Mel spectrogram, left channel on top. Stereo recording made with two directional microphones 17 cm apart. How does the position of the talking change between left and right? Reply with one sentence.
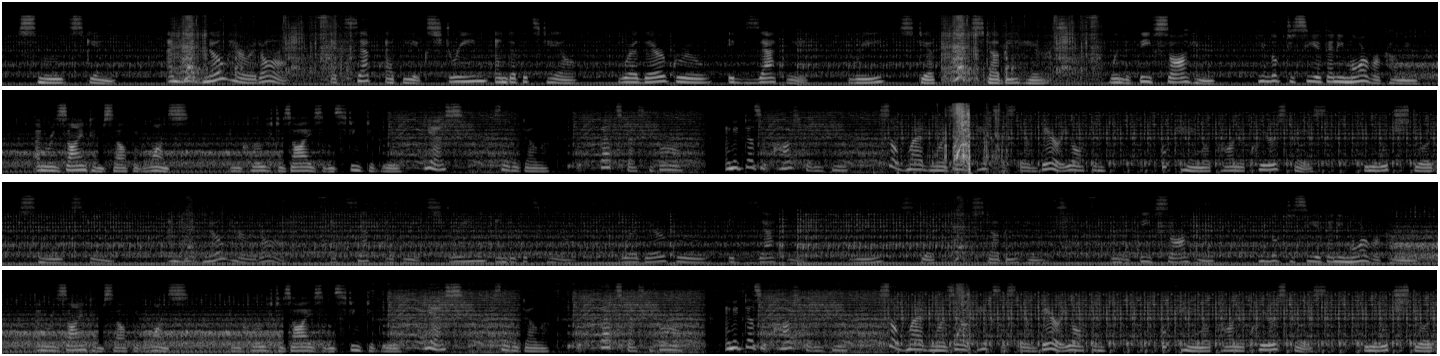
In this clip you hear the talking go from the left side to the right.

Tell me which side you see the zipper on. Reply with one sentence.
In this clip you hear the zipper on the left.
